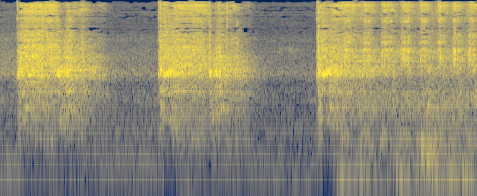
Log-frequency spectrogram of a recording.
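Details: Motorcycle self-starter after replacing a bearing in the starter motor: three short bursts of clean starter whir, engine catching each time, earlier noise gone; normal cranking after repair.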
